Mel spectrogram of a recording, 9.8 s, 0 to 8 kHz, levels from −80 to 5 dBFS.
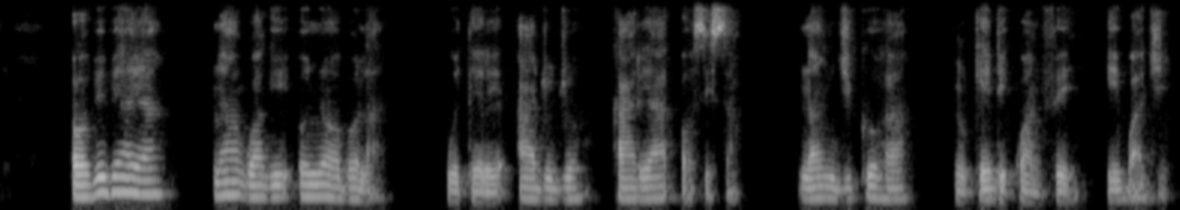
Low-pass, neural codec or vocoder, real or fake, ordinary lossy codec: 7.2 kHz; none; real; Opus, 16 kbps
